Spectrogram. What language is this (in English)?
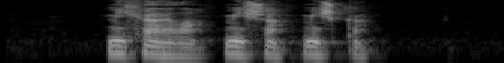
Slovak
